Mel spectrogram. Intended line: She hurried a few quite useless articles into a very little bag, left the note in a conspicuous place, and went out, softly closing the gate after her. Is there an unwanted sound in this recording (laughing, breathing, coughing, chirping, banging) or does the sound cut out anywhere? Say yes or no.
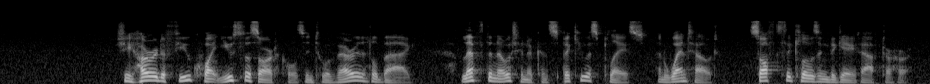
no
